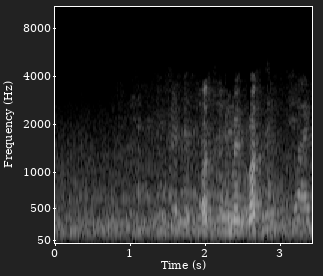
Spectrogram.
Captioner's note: mescitte gülüşmeler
